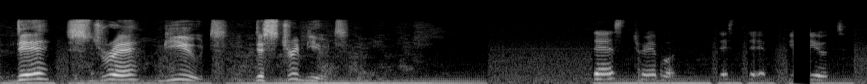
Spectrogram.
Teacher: the trick with some of the U sounds in English is that we stick a Spanish I in front of that U. So, instead of saying distribute, bu distribute.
